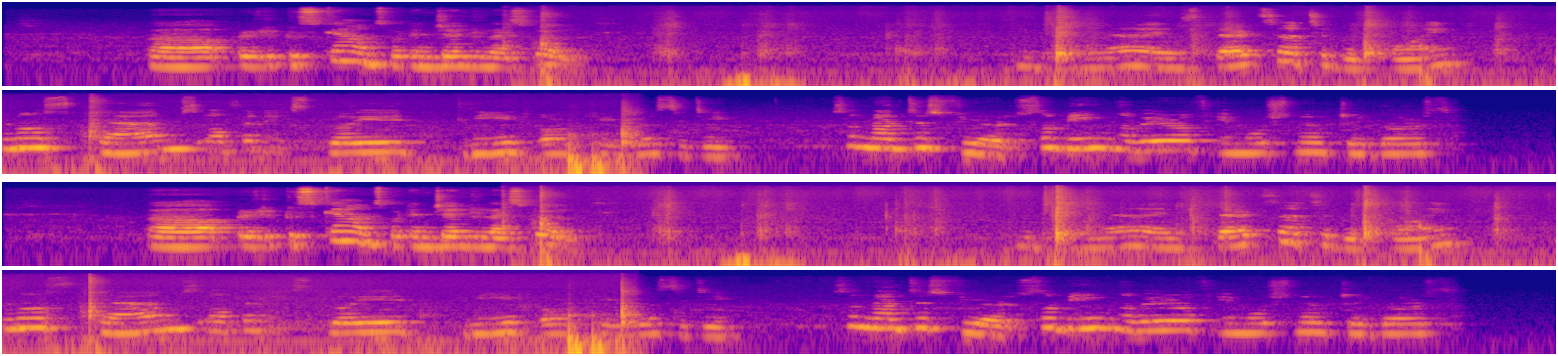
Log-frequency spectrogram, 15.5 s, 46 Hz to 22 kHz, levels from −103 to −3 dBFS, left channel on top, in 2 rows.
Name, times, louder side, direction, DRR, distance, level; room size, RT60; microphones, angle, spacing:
voice 1, 0.7-2.9, right 3 dB, 75° right, 0.7 m, -30 dB
sound 1, 2.5-11.0, right 2 dB, 40° right, 0.4 m, -39 dB
voice 2, 5.1-7.3 7.8-9.8 10.1-11.4 12.0-14.9, left 1 dB, 45° left, 0.5 m, -34 dB
2.7 x 2.4 x 2.4 m
head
